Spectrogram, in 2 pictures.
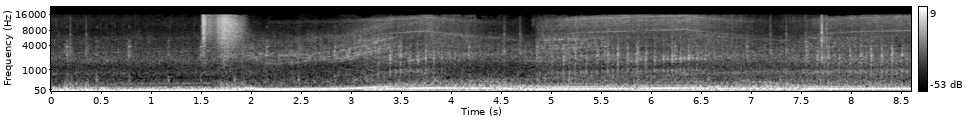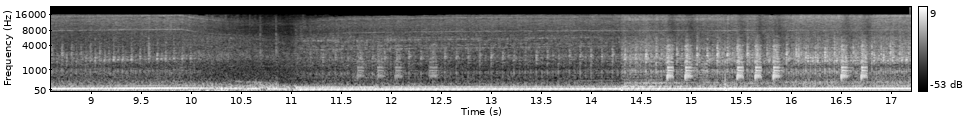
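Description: A truck's diesel engine rumbles steadily, rising and falling in pitch as it shifts gears.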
